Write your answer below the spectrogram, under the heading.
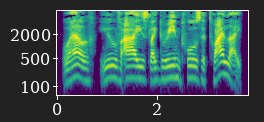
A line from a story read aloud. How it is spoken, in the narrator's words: he said, slurring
